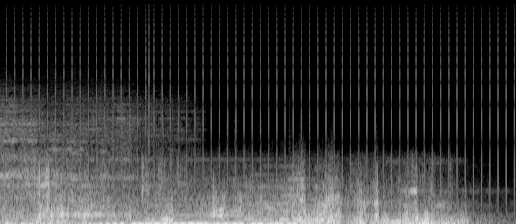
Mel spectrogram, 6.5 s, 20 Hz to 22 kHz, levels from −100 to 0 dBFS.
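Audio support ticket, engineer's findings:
Wi-Fi interference, throughout the clip. Faint steady ticking, roughly ten per second, about 40 dB below the signal. Nearby Wi-Fi radio's beacon, every 102.4 ms, picked up and rectified by the audio circuit, each transmission becoming a click. Probable component: unshielded input stage or cabling near the radio.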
